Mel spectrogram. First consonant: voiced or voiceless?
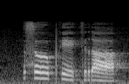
voiceless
